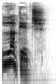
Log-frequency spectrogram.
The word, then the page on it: luggage: British English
